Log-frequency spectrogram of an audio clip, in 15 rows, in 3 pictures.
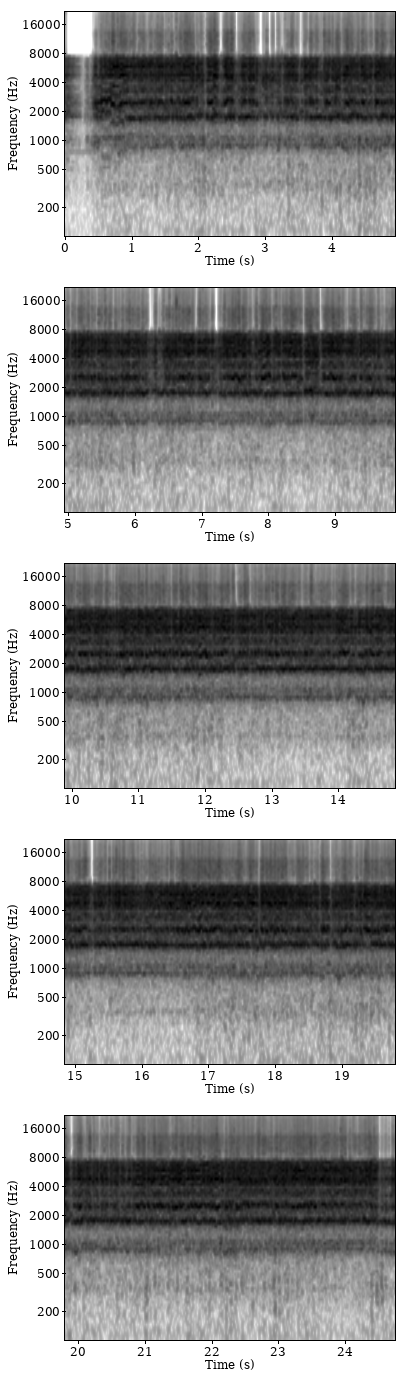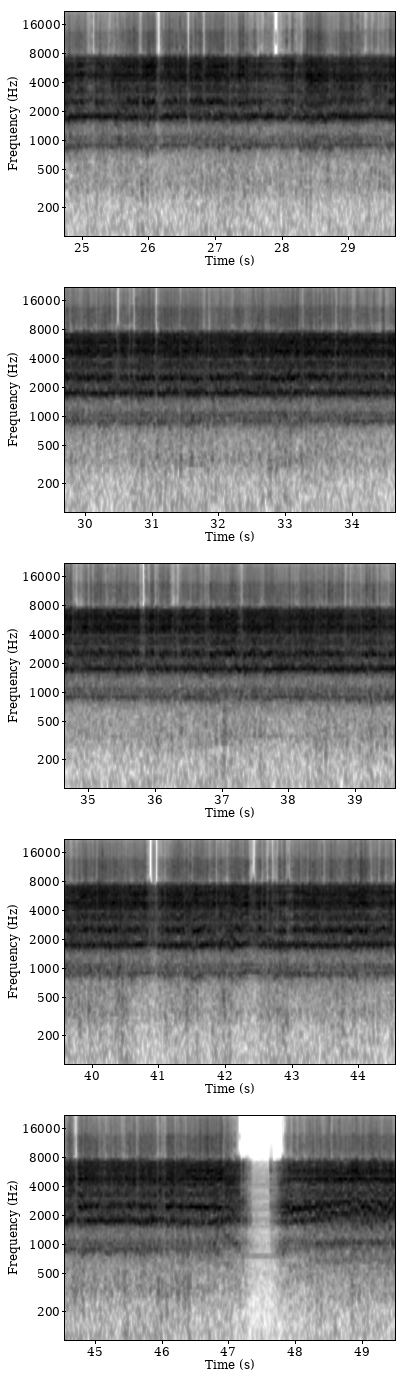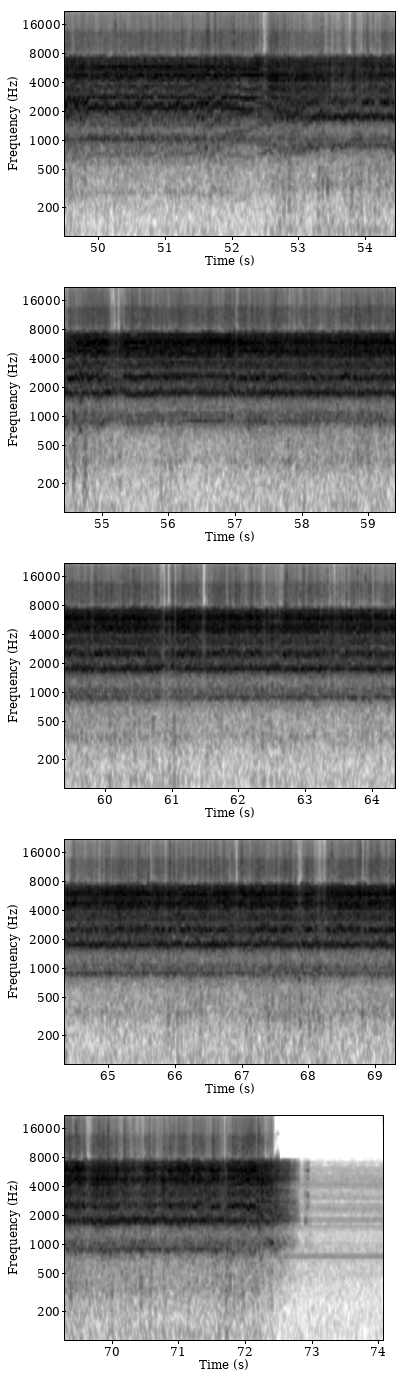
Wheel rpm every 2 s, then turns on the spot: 120, 230, 230, 230, 240, 230, 230, 230, 230, 230, 230, 230, 230, 230, 230, 230, 230, 240, 230, 230, 240, 230, 230, 130, 140, 160, 190, 230, 230, 230, 240, 230, 230, 240, 230, 230, 100.
none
